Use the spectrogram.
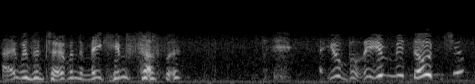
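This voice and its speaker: An actress playing an anguished, emotional young woman, halting and impassioned, in 1940s radio melodrama style. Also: high-pitched, sing-song, a little hiss or hum. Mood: desperate confession. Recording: muffled 1940s radio recording.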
